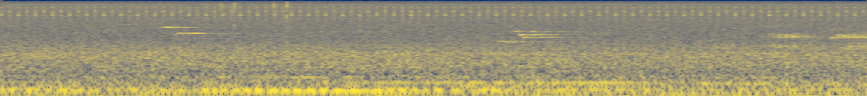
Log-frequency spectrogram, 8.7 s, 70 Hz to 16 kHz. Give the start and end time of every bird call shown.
1.4s-2.2s: Wood Thrush (Hylocichla mustelina)
4.9s-5.6s: Wood Thrush (Hylocichla mustelina)

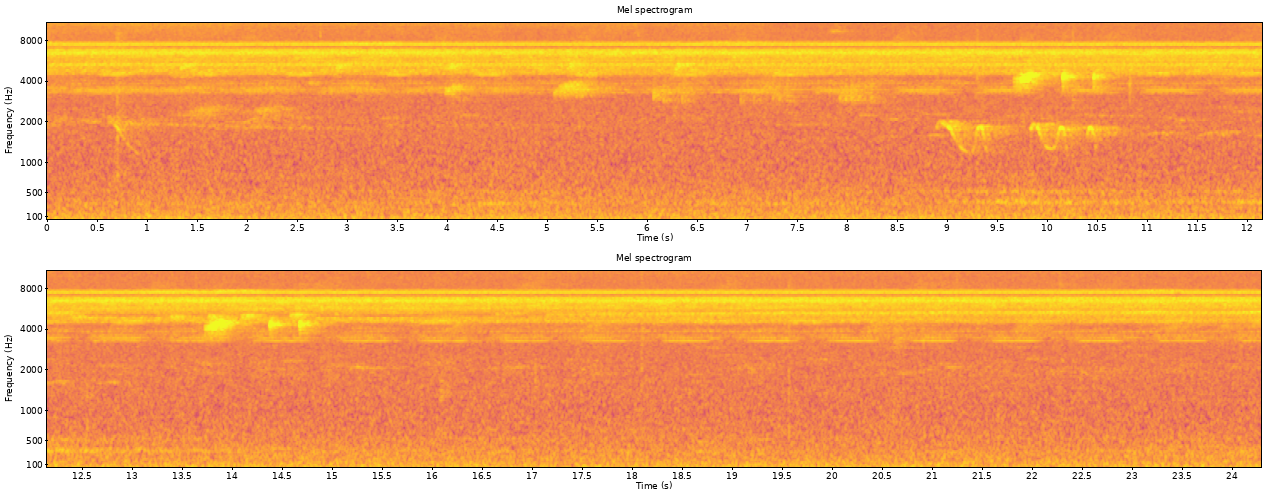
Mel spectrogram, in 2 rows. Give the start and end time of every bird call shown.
0.0s-2.8s: Rufous-fronted Antthrush (Formicarius rufifrons)
0.3s-1.1s: Buff-throated Woodcreeper (Xiphorhynchus guttatus)
8.6s-10.9s: Buff-throated Woodcreeper (Xiphorhynchus guttatus)
10.6s-13.2s: Fasciated Antshrike (Cymbilaimus lineatus)
14.2s-22.0s: Hauxwell's Thrush (Turdus hauxwelli)

